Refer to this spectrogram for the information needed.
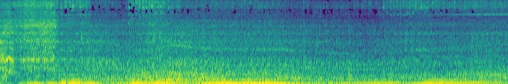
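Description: A car engine hums steadily, its low drone swelling as it accelerates, then easing slightly before building again. No voices, just the continuous motor rumble throughout.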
